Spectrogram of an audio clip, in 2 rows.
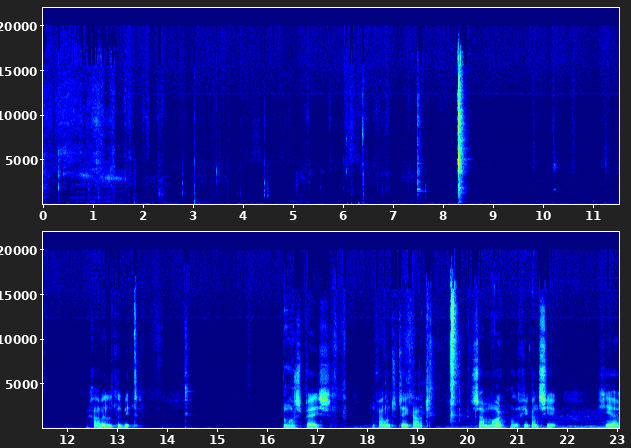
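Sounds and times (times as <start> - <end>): sharp snap: 8.2 - 8.6.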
